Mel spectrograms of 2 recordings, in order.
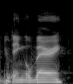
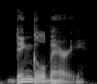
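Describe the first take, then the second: First: Said with a smile as a joke; joking, smiling. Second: Deadpan, dead-serious answer; confident answer. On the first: Shown as a demonstration. Joking version of the fiancée's icebreaker answer, smiling. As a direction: grin through the word. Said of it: "I would say it with a, a smile on my face". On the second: Retold or imitated. Fiancée answering the icebreaker dead serious. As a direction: say it with total confidence. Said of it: "In all seriousness and unbridled confidence".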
